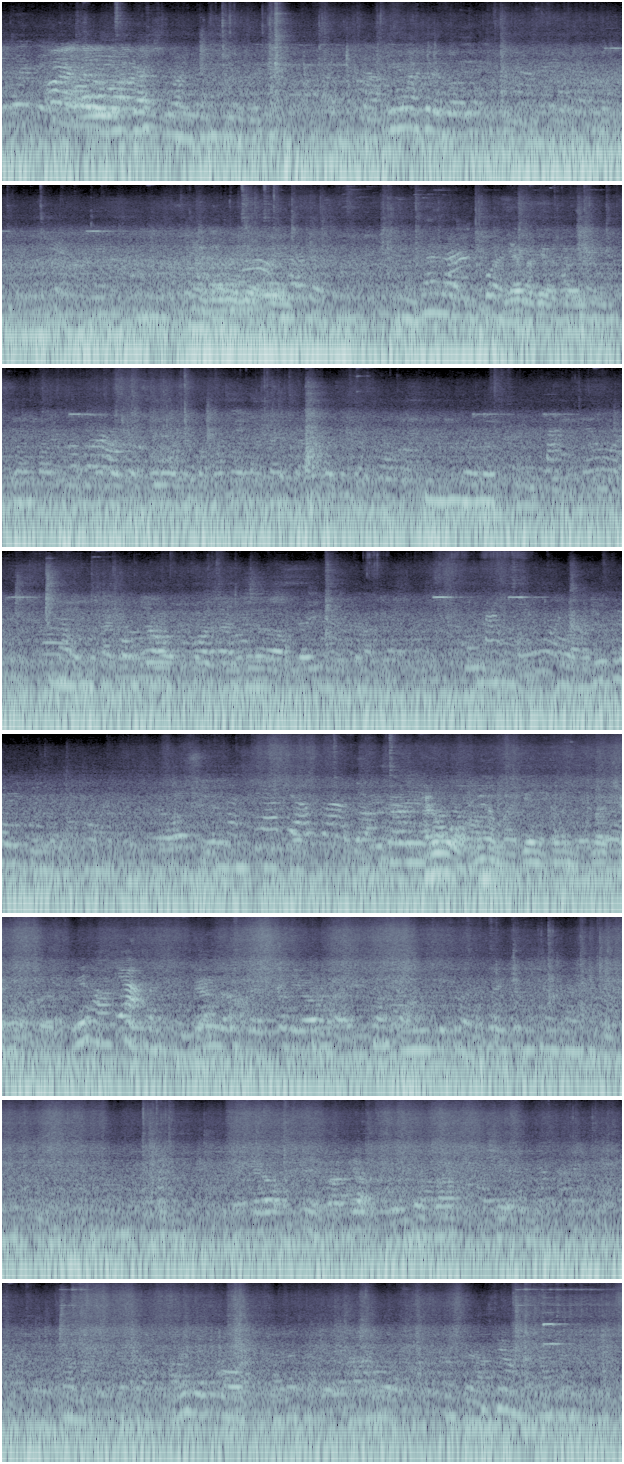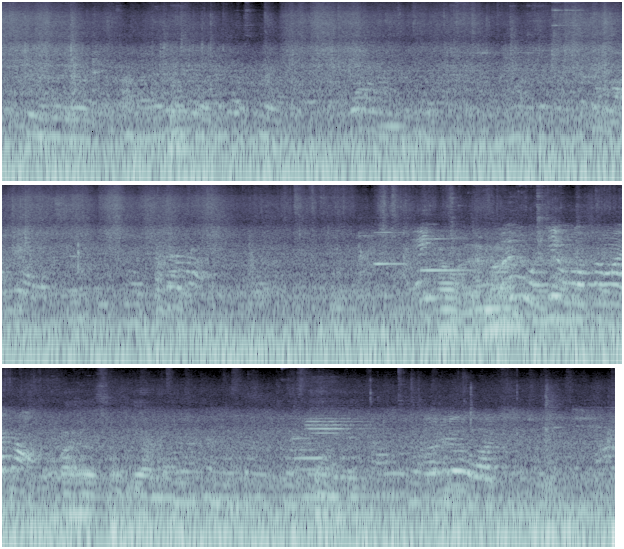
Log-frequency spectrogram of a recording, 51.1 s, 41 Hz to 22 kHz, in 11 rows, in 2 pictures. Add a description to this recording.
Sitting inside a convenience store, Binaural recordings, Zoom H6+ Soundman OKM II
